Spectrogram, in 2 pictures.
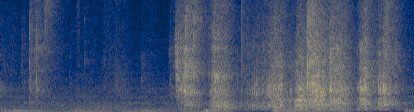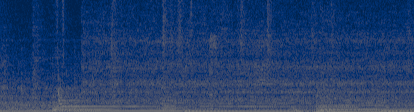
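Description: Swab wrapper being torn open and crinkled by hand, a loud rustle lasting about a second and a half that starts just over a second in. Background music with a low bass line plays throughout.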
